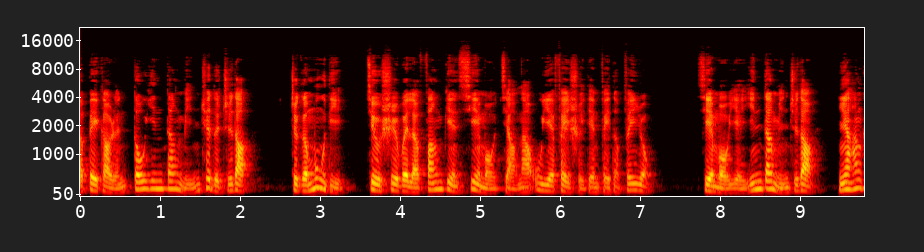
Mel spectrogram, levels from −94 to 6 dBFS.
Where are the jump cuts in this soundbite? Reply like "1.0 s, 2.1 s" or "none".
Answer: 6.6 s

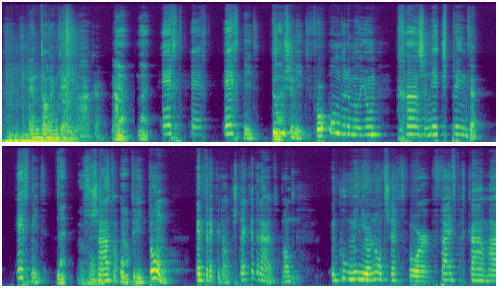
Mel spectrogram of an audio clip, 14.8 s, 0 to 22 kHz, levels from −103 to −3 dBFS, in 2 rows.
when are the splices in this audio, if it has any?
2.0 s, 8.5 s, 11.6 s

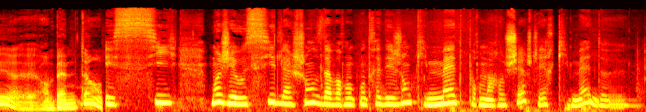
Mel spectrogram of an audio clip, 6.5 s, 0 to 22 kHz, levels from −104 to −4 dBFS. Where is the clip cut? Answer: 1.0 s

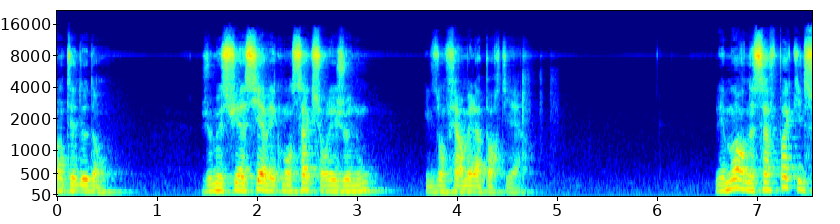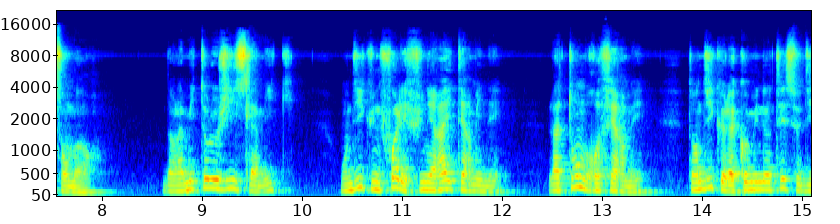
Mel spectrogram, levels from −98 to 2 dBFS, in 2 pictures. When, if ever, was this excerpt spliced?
none

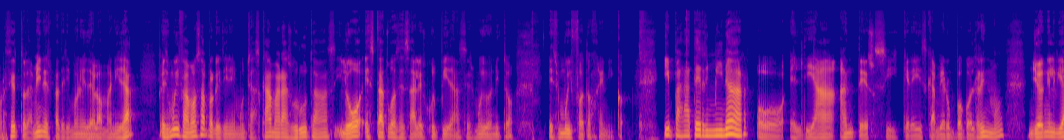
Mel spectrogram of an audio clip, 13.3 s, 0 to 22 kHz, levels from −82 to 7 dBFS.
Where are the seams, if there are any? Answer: 9.4 s, 10.9 s

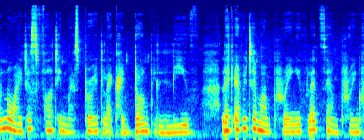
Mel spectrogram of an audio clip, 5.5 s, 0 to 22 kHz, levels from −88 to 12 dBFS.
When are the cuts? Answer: none

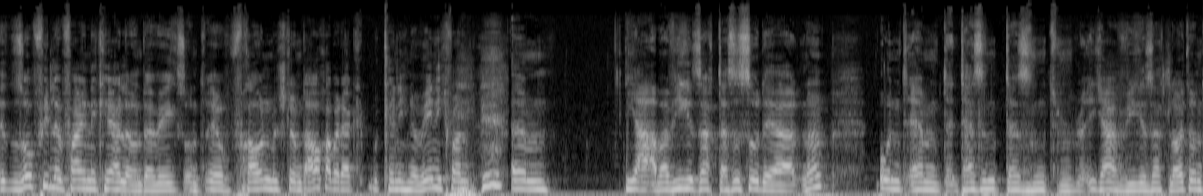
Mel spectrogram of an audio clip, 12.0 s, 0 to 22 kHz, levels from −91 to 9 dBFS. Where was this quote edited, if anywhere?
5.1 s

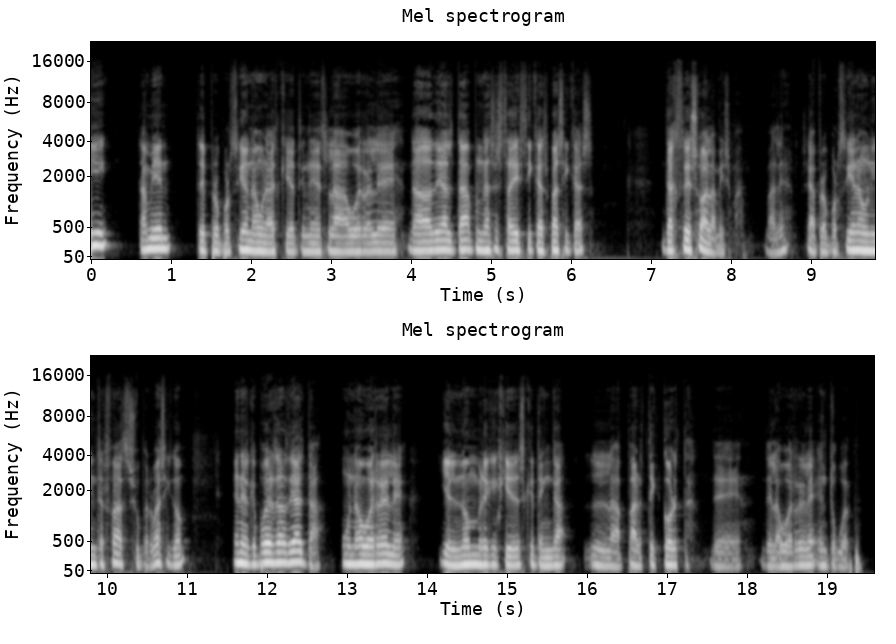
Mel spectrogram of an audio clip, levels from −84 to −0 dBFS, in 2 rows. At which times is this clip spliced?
4.8 s, 8.8 s

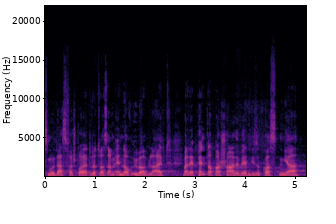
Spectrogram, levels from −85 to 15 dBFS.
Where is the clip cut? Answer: 2.8 s

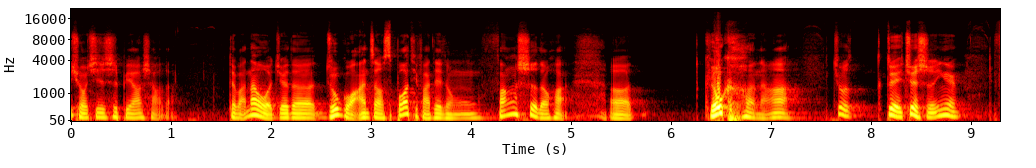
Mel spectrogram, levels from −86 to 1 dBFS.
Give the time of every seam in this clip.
8.1 s

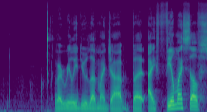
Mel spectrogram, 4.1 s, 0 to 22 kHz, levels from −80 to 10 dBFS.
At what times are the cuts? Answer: 1.1 s

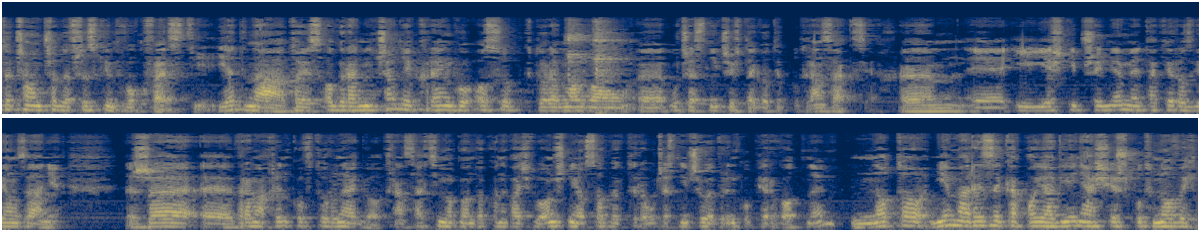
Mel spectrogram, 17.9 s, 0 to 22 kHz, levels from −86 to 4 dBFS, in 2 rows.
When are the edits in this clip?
15.3 s

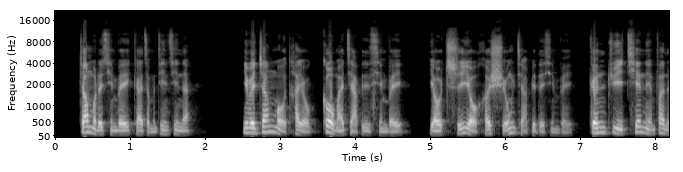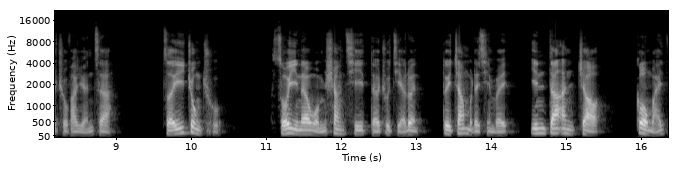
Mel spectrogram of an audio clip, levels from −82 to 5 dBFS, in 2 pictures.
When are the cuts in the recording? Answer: 7.1 s

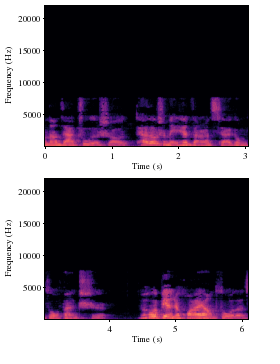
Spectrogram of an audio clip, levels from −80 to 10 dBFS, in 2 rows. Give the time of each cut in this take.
none

